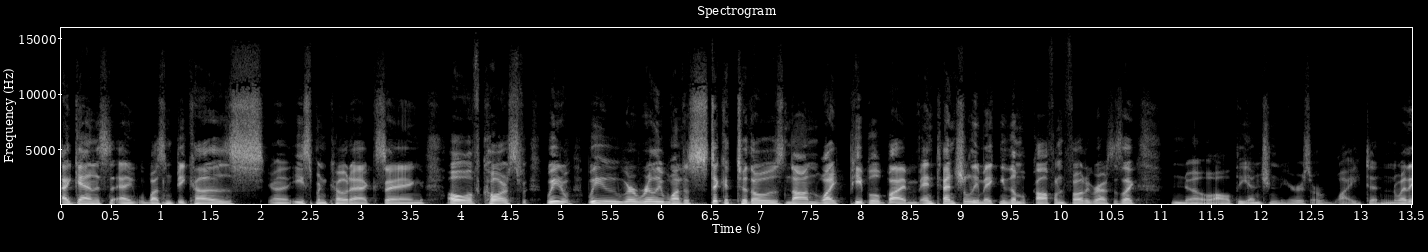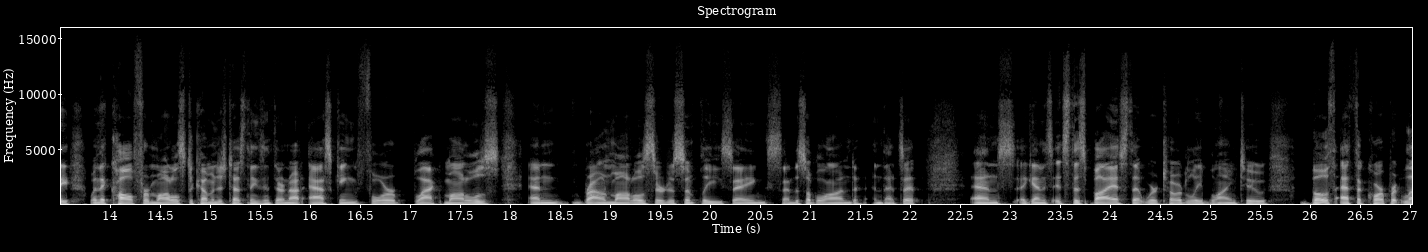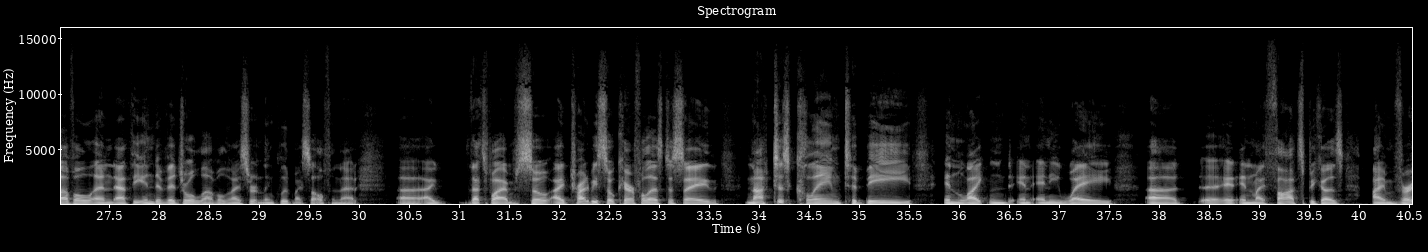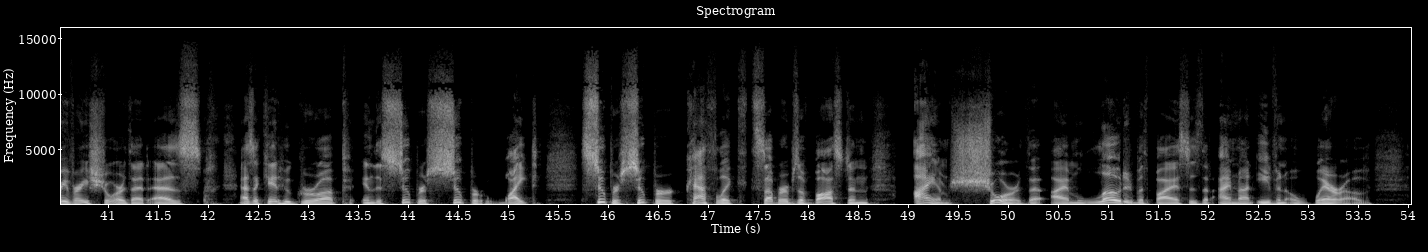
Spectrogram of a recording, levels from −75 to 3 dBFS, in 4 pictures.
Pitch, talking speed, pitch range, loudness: 110 Hz, 185 wpm, 100-125 Hz, -23 LUFS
